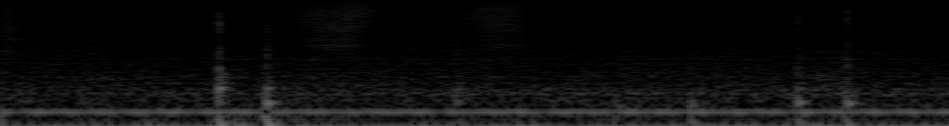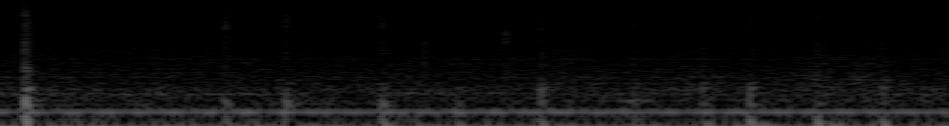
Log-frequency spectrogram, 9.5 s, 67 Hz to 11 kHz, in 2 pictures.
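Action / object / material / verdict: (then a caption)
tap / sheet of paper on a cutting mat / paper / none. Bare hands with short nails rub, brush and tap a single thin sheet of white printer paper, about A4, lying flat on a green cutting mat, using flat palms and fingertips. Light, sharp taps and ticks are scattered throughout, along with two soft, bright brushing swishes early on, all over a steady low hum.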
